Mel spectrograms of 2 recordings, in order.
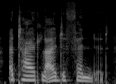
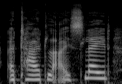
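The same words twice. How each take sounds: First: Title stressed, defended left light and falling; stress on title, not defended. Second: Slayed stressed, pitch rising on the word. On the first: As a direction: hit title, let defended drop. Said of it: "But he doesn't". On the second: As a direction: lean hard on slayed, lift it up. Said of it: "He's already chosen to emphasize the verb". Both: Shown as a demonstration.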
